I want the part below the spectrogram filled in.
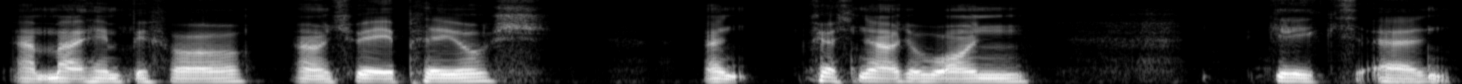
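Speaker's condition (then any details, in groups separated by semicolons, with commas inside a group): Down syndrome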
